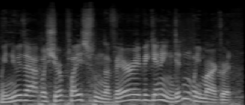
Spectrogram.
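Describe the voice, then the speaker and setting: A ghostly retired reverend, played by an actor, sly and deliberate. His fairly high male voice swings widely in pitch, in a reverberant hall with music underneath. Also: animated, a little hiss or hum, natural voice. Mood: quietly commanding. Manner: deliberate, smoothly taunting. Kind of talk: audio horror drama acting.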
